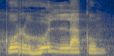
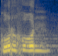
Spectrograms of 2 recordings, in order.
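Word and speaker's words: كُرْهٌ لَّكُمْ: Wa huwa kurhul lakum. Awas, jangan kurhun. Karena apa? Domah dua menghadapi lam. Itu idgham bilaguna. Kurhul lakum.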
